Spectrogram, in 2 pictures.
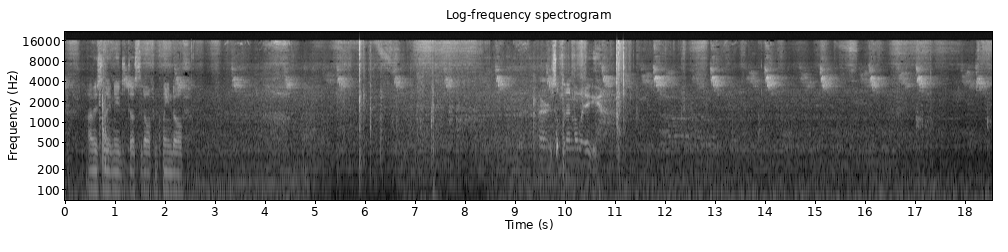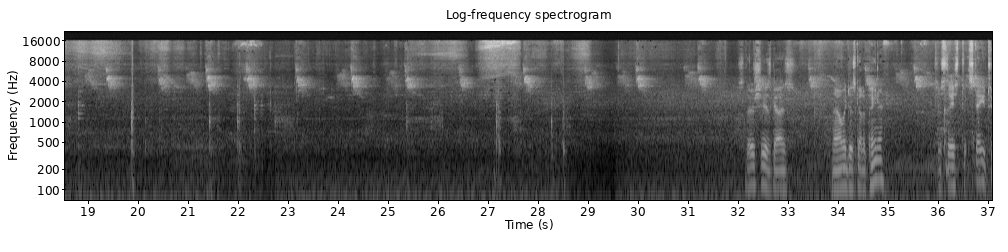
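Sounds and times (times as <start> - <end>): bird chirping: 0.0 - 37.0.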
